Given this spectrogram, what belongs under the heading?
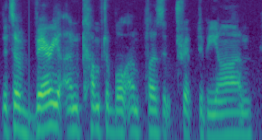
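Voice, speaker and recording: A middle-aged man talking casually as an actor being interviewed, telling stories and often pausing to search for words. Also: mid-range voice, steady tone, darkish tone.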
